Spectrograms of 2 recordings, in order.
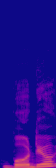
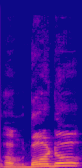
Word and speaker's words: birder: to but yeah, so you're also a bird watcher, birdier, is that the right way to say it? Birdier. Birder is something that's commonly used.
